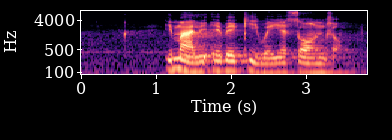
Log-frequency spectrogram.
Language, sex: Zulu, male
